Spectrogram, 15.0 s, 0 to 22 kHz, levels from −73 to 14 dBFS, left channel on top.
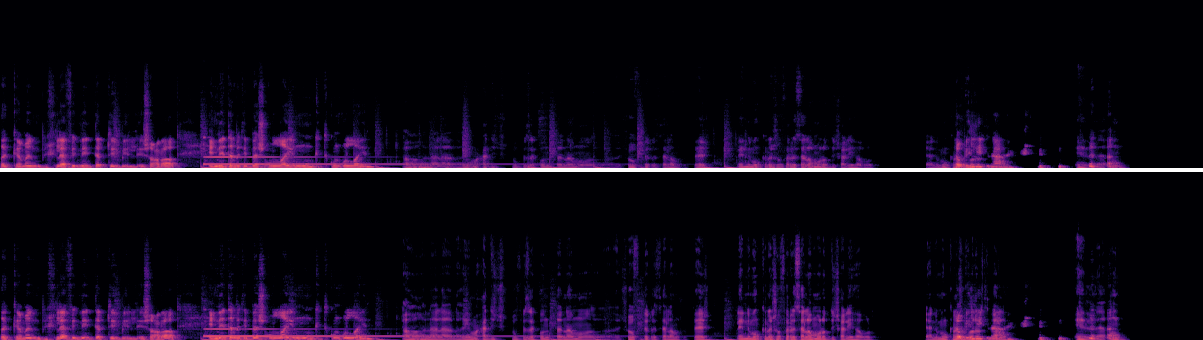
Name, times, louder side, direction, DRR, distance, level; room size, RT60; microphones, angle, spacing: voice 1, 0.0-4.7 11.9-12.7 13.6-13.9, equal, 10° left, 0.4 m, -24 dB
sound 1, 0.8-1.1 1.4-1.5 2.5-2.8 3.0-3.3 3.6-3.7 4.4-5.0 5.2-5.5 5.8-5.9 6.6-7.1 7.4-7.7 8.0-8.1 8.8-9.3, left 2 dB, 70° left, 0.7 m, -38 dB
Chink clink, 2.5-7.0, right 4 dB, 90° left, 1.0 m, -32 dB
voice 2, 5.0-8.9 9.2-10.9 11.6-12.6 13.4-14.0, right 5 dB, 85° right, 0.4 m, -33 dB
2.8 x 2.0 x 3.1 m
head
